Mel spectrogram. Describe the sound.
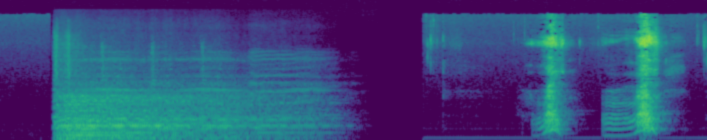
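A dog gives a long, harmonic, growling cry that slowly fades over about three seconds. After a short pause come two sharp, loud barks, one second apart.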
